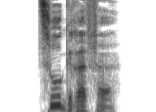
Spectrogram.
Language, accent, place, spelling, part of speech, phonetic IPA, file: German, Germany, Berlin, Zugriffe, noun, [ˈt͡suːɡʁɪfə], De-Zugriffe.ogg
- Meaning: nominative/accusative/genitive plural of Zugriff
